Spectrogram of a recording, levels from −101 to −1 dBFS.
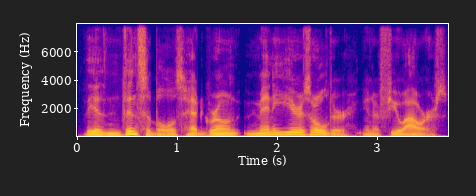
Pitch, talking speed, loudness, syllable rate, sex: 105 Hz, 180 wpm, -17 LUFS, 4.6 syllables/s, male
